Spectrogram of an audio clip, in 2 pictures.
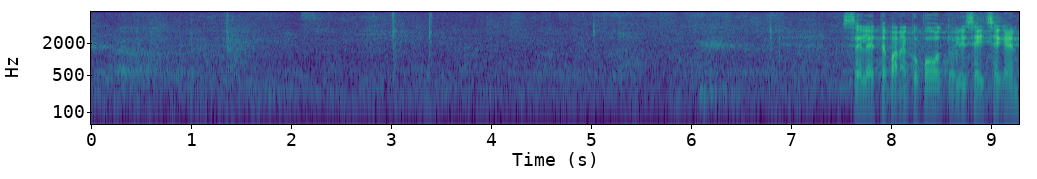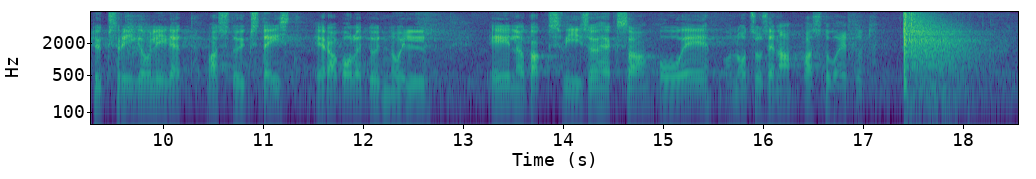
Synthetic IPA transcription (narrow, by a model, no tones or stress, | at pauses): se̞lːee̞t̪ːˑepɑne̞kːupo̞ːlt̪ˑo̞lʲise̞jt̪sekymend̪yksriːɡiolʲiːɡ̥et̪ːˑvɑ̰st̪uykst̪e̞jst̪e̞ɾɑpo̞ːle̞t̪ːˑujd̪nulʲ | e̞ːlnevwkɑksviːsøɦe̞ksɑo̞ːeːo̞̰no̞t̪suse̞nɑvɑst̪uvɤe̞t̪ːˑud̪̥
